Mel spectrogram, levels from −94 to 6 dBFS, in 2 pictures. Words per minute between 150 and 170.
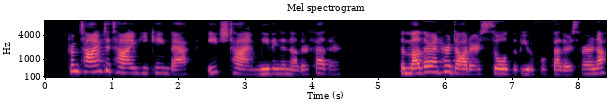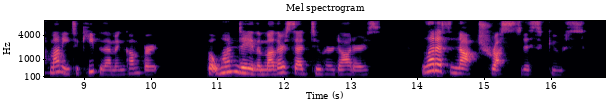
Yes: average, 155 wpm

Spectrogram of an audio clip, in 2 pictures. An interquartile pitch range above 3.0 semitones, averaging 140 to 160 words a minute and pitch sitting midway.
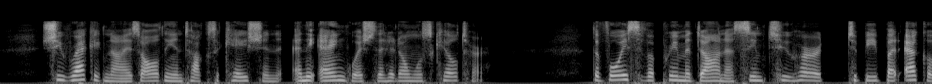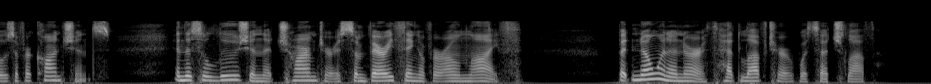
No: average, 3.6 semitones; average, 175 wpm; medium, 170 Hz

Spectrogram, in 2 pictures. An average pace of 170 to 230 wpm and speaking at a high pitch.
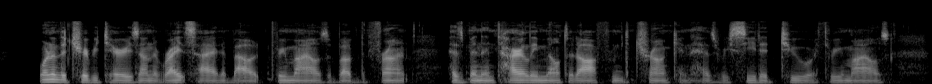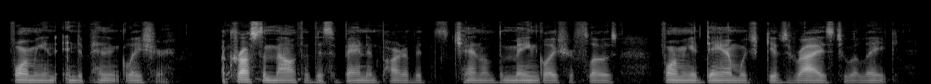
No: average, 180 wpm; very low, 90 Hz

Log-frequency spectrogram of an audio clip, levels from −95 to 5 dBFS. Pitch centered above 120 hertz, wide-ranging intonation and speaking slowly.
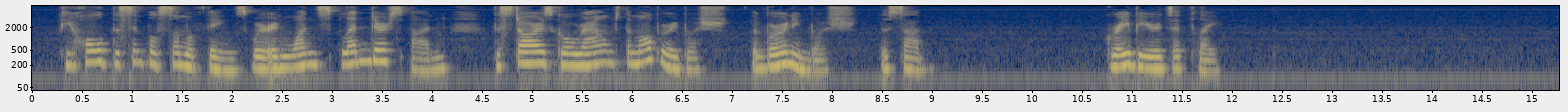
Yes: medium, 185 Hz; wide, 6.4 semitones; slow, 110 wpm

